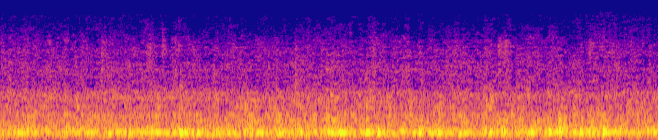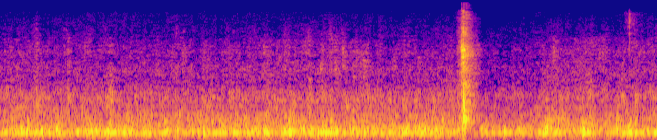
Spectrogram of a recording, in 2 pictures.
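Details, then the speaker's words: Reinberg electric kettle after replacing its faulty power switch: steady bubbling rush of water at full boil, then a crisp click as it shuts off; normal boil with working auto shut-off. "hãy đợi ấm đun sôi chúng ta sẽ xem nó tắt như thế nào khi đạt đến điểm sôi ở đây ấm đun nước đã bắt đầu sôi hơi nước đầu tiên xuất hiện hoạt động sôi đã bắt"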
